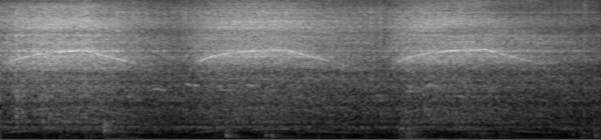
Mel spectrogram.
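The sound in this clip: An electric blender whirs loudly as it blends peeled, cubed apples with squeezed lemon juice. It runs in three surging pulses, and its high whine swells and eases in each.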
